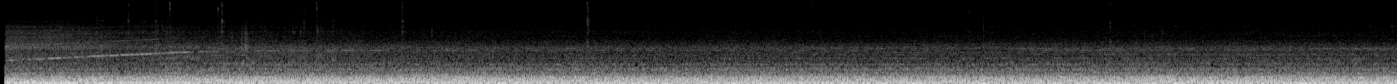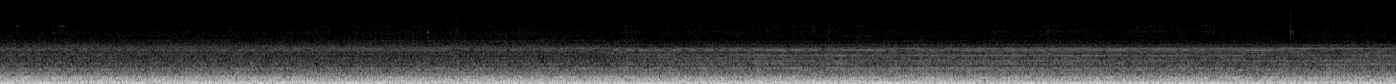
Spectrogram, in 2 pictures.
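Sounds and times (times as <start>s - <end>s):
airplane engines rumbling: 0.0s - 27.9s
high engine whine: 0.0s - 27.9s.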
